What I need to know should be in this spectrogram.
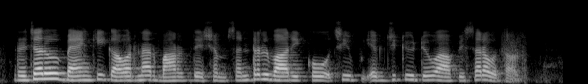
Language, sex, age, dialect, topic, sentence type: Telugu, female, 31-35, Southern, banking, statement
